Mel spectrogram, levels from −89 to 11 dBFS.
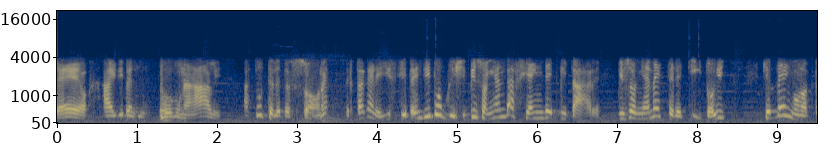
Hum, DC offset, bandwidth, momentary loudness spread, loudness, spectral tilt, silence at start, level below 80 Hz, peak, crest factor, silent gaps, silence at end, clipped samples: none; under 0.1%; 4.1 kHz; 8 LU; -21 LUFS; -7 dB/octave; 0 s; -56 dBFS; -2 dBFS; 18 dB; none; 0 s; under 0.1%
